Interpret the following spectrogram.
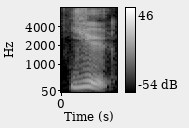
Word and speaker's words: Yu: So it's not you, although if you need to pronounce it that way, that's perfectly fine. Just go ahead and say you and you. But Yu is going to be, just say ye, like ye, Y-E, and then form your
